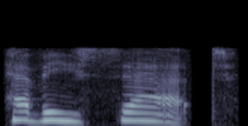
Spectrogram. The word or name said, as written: heavyset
